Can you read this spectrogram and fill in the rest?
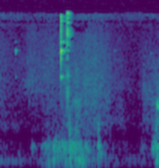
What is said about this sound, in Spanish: Era el teclado, efectivamente era el teclado, efectivamente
